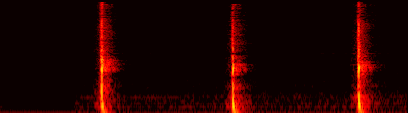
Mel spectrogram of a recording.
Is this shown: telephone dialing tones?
no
